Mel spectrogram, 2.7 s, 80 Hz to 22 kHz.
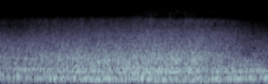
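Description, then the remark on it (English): A massive C-130 Hercules air tanker, following a small plane, roars steadily overhead as it approaches a landing strip, a loud, dense propeller engine drone with a low hum beneath it, sustained throughout with no voices. “Back on the landing strip, two planes, a small one followed by a massive C-130 Hercules air tanker, approach where I'm standing.”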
